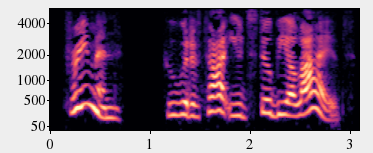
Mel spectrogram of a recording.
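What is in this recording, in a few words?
freeman alive, female scientist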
